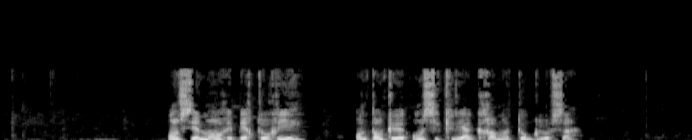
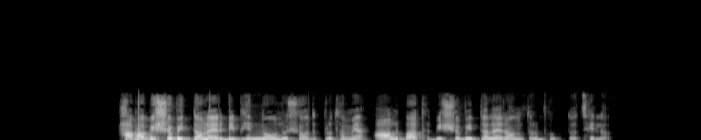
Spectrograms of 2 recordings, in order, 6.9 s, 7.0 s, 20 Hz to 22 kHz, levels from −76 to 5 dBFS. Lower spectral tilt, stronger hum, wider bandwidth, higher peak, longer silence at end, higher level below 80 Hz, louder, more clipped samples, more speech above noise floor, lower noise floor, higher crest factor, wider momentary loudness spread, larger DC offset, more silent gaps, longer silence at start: about the same, -4 dB/octave vs -4.5 dB/octave; neither; first, 11.5 kHz vs 7.6 kHz; about the same, 0 dBFS vs -2 dBFS; first, 1.15 s vs 0.95 s; about the same, -58 dBFS vs -60 dBFS; about the same, -16 LUFS vs -18 LUFS; neither; second, 58 dB vs 71 dB; second, -73 dBFS vs -90 dBFS; about the same, 18 dB vs 18 dB; second, 10 LU vs 16 LU; neither; neither; first, 1.7 s vs 1.2 s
